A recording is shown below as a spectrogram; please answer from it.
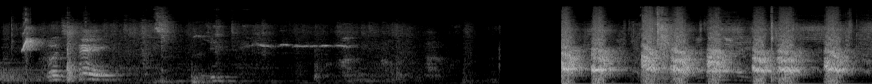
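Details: Tayson, a black German Shepherd in protection training: people talk over scattered noise at first, then after a short silence come forceful, punchy barks in a steady run, roughly one to two each second.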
